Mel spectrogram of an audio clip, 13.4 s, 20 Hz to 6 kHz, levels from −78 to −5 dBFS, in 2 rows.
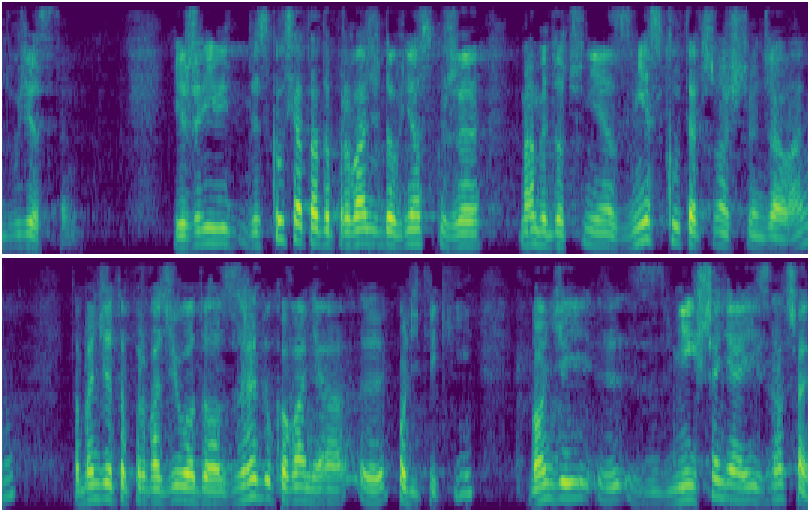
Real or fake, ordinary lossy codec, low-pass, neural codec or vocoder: fake; none; 5.4 kHz; vocoder, 44.1 kHz, 128 mel bands, Pupu-Vocoder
